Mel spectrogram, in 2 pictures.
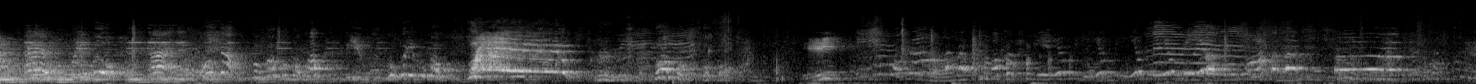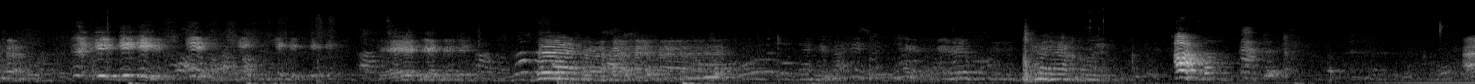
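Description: A man speaks in playful, exaggerated character voices close by.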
